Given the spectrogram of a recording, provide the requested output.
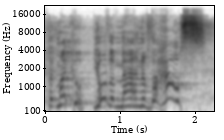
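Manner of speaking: lightly voiced insistent wife; mock wife insisting. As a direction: push him to be brave. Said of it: "wife's voice".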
